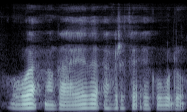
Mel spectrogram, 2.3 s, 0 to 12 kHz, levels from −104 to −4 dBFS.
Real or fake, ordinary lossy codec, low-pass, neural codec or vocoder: real; none; 10.8 kHz; none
